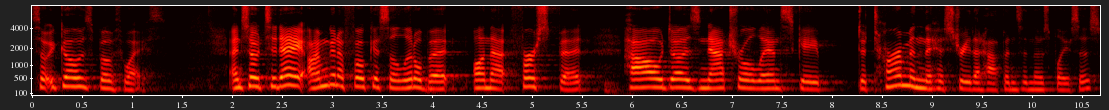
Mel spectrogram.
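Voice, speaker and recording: In a very clean recording with a silent background, a woman with a fairly high pitch talks at a moderate pace with ordinary pitch variation. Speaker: museum programs manager, keynote speaker. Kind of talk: keynote talk. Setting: stage with audience. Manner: loud; animated.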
